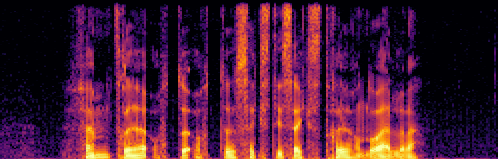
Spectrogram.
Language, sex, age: Norwegian, male, 27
